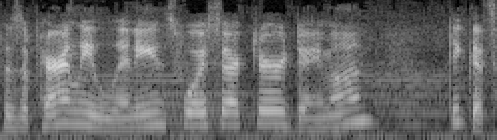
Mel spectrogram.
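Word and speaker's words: Daman: say his name um cuz it's not like d AI m o n it's D M A it's like the man it's almost what his name looks like it would be like the man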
